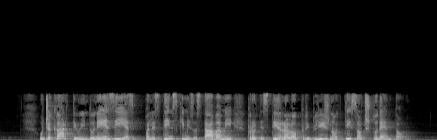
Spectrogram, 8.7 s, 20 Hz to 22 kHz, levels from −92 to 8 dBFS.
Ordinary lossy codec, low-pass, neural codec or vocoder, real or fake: MP3, 48 kbps; 7.2 kHz; none; real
